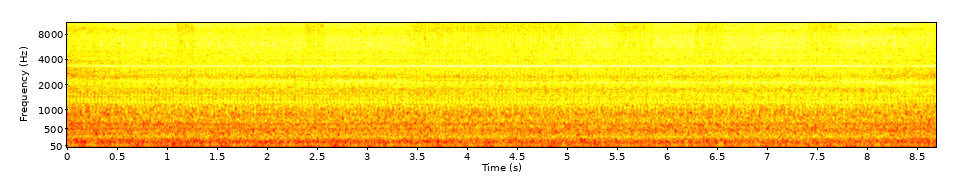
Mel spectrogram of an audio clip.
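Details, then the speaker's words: Audi Q3 2.0 TFSI (CCZC) idling lean with P2279/P2187 and check-engine light, engine cover off: steady loud hiss with thin high whistle from a failed PCV valve diaphragm pulling hard crankcase vacuum (dipstick cap stuck on), a vacuum leak. "this is the pcv um unit on these um volkswagen models and basically that's sucking so hard"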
